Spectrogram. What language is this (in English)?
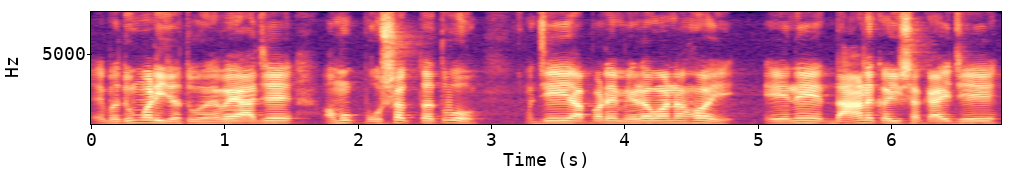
Gujarati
